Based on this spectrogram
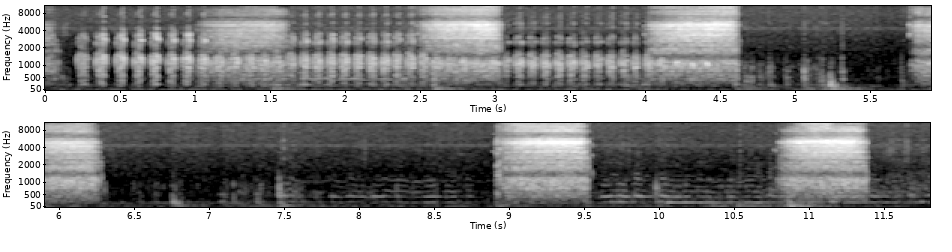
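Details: Barn owl chicks in a nest where food ran short and the youngest died; harsh broadband hissing screeches in bursts about every two seconds, with a rapid ticking, stuttering series at the start.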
